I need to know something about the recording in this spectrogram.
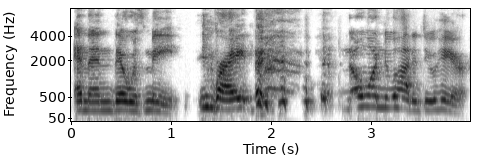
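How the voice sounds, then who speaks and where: A woman's voice: mid-range voice, unhurried, fairly bright tone. A woman in her thirties from Germany, raised speaking German, telling her life story as a guest in a casual interview, candid, with frequent laughs and fillers.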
